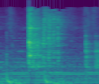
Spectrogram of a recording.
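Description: A knife cuts betel leaf stalks on a chopping board, giving a sharp knock followed by light scraping and a second quieter tap within a second, close and alone without talk.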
